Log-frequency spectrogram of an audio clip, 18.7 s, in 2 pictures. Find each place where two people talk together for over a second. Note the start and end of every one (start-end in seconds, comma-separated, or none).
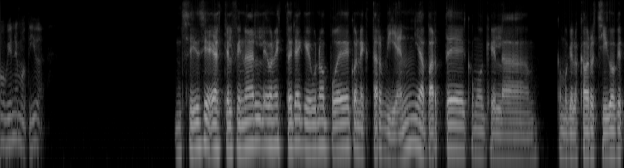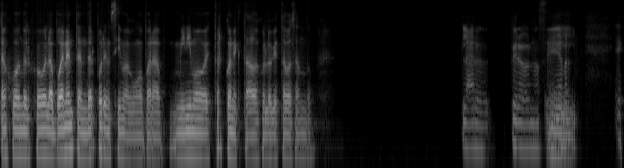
none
